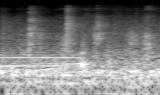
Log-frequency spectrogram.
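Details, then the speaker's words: Maytag Bravos super-capacity top-load washer in its wash cycle; steady low hum with soft, even swishing agitator strokes about every half second, no knocks or grinding; it sounds good, a normal wash cycle. "it's got a real good sound to it."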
